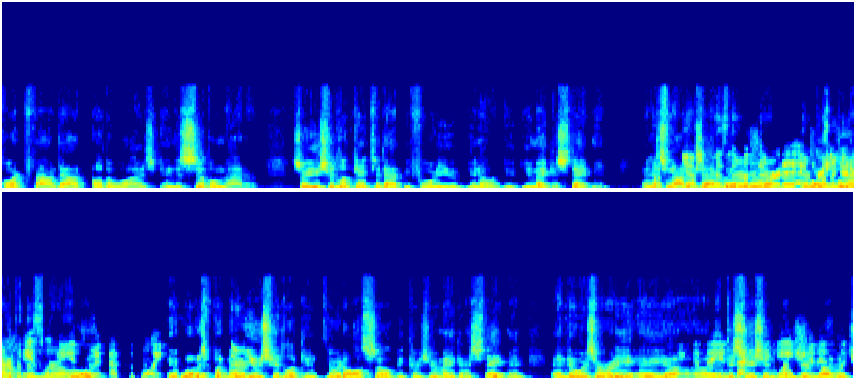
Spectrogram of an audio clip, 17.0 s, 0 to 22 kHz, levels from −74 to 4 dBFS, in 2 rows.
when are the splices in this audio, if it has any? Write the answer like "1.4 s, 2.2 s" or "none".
none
